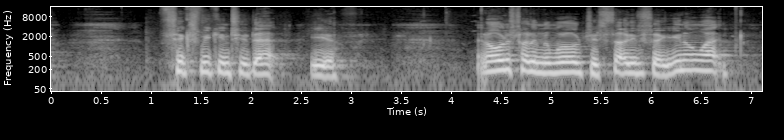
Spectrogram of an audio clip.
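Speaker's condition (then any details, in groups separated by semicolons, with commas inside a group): Cerebral palsy; from birth, motor impairment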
